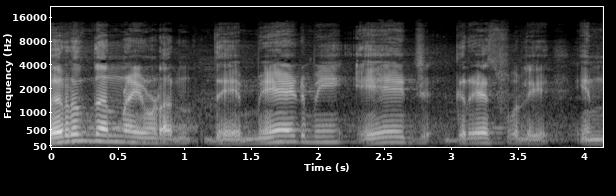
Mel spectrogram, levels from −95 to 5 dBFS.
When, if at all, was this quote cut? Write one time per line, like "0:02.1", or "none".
0:01.1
